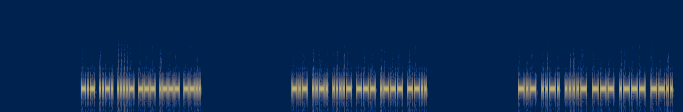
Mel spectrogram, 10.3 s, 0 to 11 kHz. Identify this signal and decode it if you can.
Morse code, heard as a keyed tone, about 47 wpm, 700 Hz. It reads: KF4OJZ KF4OJZ KF4OJZ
